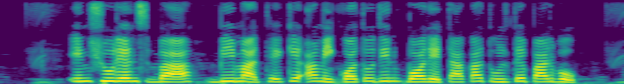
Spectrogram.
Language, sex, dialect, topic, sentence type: Bengali, female, Rajbangshi, banking, question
